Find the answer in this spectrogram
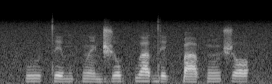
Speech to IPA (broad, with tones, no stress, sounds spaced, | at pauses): u˨ t e˨ m kʷ ɛ̃˨ d͡ʒ o˧ kʷ a˦ d e˨ k͡p a˨ p ũ˦ ʃ ɔ˦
